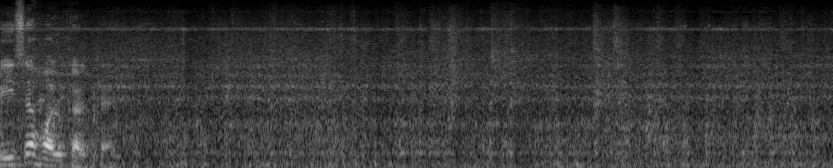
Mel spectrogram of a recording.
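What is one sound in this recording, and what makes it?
Train carriages rumble and clatter steadily along the track.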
